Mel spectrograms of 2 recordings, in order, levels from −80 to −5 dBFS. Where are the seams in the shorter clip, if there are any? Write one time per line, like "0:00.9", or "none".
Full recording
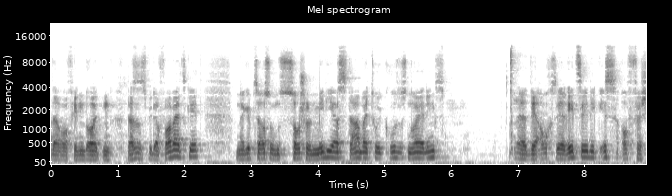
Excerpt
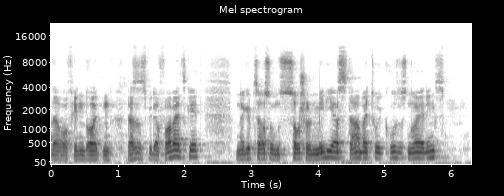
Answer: none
